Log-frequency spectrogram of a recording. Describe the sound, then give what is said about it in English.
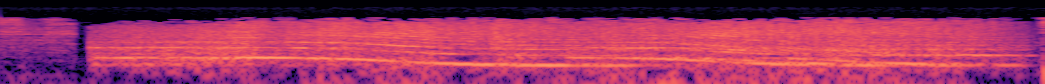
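A race car engine roars loudly and steadily for about five seconds, its high whining pitch sliding gradually lower as it revs, with no voices. “Off of turn number four, two drivers run door to door, beating and banging, racing to get to the checkered flag.”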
